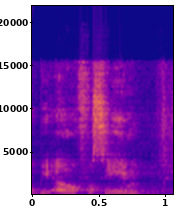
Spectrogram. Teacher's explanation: نون میں اخفا ہو رہا ہے اور یہاں پر میم میں اظہار شفوی ہو رہا اس کو بھی جلد پڑھنا ہے.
